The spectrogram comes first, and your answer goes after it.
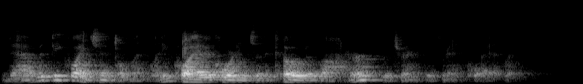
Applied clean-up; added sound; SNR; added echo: none; none; none; reverberation time 0.7 s.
